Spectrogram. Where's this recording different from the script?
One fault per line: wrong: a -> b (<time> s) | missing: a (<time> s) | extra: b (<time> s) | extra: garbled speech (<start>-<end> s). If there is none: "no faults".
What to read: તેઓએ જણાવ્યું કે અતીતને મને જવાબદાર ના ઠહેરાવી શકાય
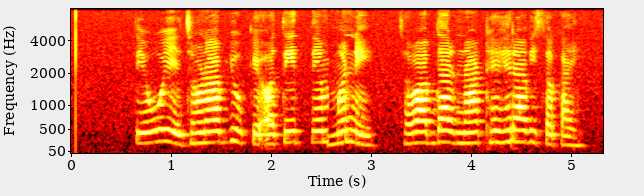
no faults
